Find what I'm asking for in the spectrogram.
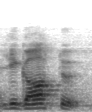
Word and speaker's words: Ligatu: Sista byn före Näsåker hette Ligatu med betoning på mellanstavelsen.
